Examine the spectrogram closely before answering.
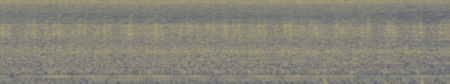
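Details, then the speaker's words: Toyota Vios dual VVT-i with battery warning light and hard starting, alternator carbon brush just repaired; at idle with A/C on, steady hum carrying a faint constant whirring from the A/C compressor pulley, which is noisy and to be replaced. "Y gumana dami palang problema nito idol compressor pole yan compressor pole palitan natin alternator hard starting"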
